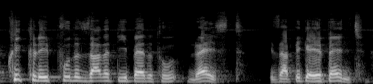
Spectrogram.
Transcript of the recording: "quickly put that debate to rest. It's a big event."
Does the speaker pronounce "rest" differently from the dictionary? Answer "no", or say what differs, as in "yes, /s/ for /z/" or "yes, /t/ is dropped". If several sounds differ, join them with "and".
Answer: yes, /w/ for /ɹ/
